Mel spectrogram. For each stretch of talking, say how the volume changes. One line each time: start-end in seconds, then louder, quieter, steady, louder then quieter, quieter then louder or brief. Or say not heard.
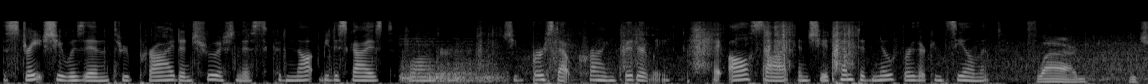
0.0-11.4 steady.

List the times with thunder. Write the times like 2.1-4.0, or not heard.
4.0-5.1.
